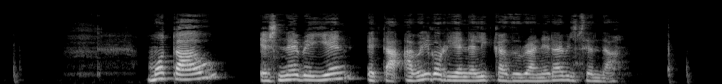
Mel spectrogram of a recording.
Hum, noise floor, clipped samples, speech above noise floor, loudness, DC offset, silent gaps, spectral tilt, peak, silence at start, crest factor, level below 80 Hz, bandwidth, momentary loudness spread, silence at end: none; -65 dBFS; under 0.1%; 45 dB; -20 LUFS; under 0.1%; none; -5 dB/octave; -2 dBFS; 1.5 s; 20 dB; -64 dBFS; 11.5 kHz; 11 LU; 1 s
